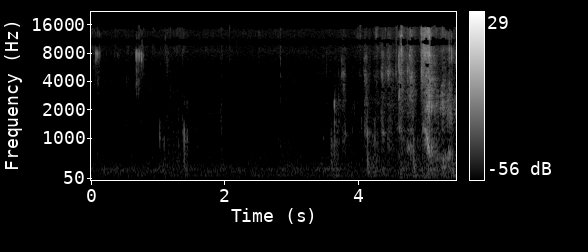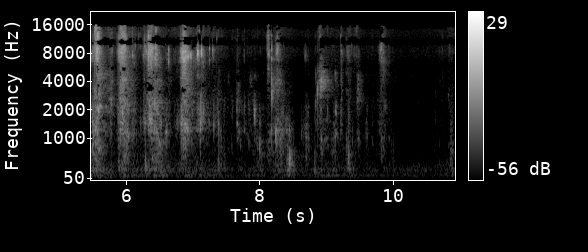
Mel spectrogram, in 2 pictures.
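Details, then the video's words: Middle, a medium-size fluffy female Samoyed, bites into juicy watermelon in a small indoor room. A few isolated crunches come first, then a dense run of wet, crackly bites and chewing from about four seconds onward, fading toward the end. "ASMR Dog Watermelon Review - Middle the Samoyed"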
